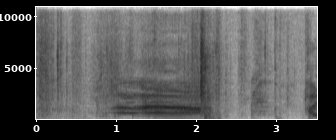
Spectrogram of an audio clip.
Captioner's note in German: Er ächzt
